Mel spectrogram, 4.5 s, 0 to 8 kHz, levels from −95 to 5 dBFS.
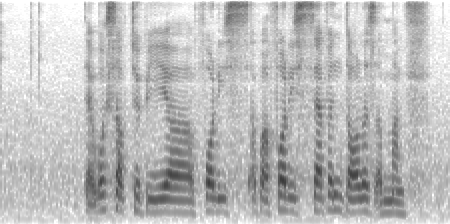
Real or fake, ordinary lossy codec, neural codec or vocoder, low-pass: real; none; none; none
